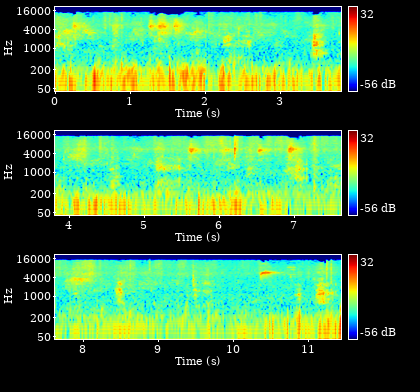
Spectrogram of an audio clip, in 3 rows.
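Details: Two Great Danes, one aged 2 years and a 10-week-old puppy, playing together in a garden; rough, low grunting and growly bursts come almost nonstop, with sharp scuffling clicks and snorts scattered throughout.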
